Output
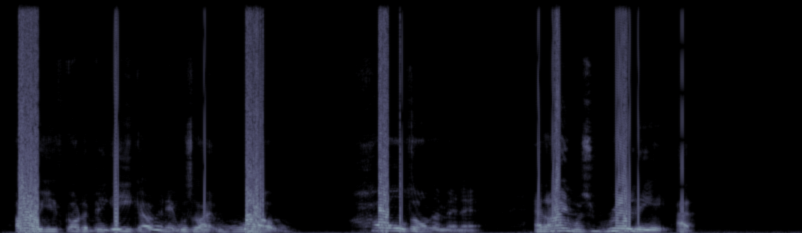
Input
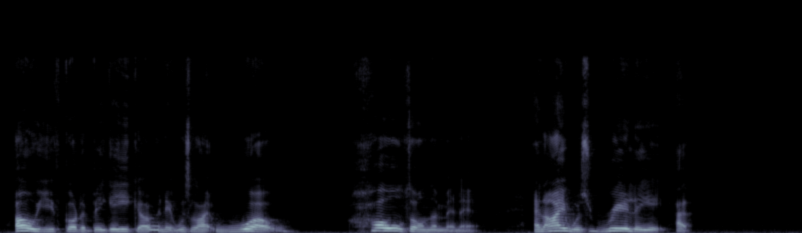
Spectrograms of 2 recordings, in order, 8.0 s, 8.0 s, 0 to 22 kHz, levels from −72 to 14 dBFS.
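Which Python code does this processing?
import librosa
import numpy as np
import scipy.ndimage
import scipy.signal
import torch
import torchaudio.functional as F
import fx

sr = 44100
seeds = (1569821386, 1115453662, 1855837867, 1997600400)

y = fx.chorus_voices(x, sr, voices=2, hz=0.37, base_ms=24, depth_ms=3.1, mix_pct=70)
y = (np.mod(10.0 ** (14.0 / 20.0) * y + 1.0, 2.0) - 1.0) / 10.0 ** (14.0 / 20.0)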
